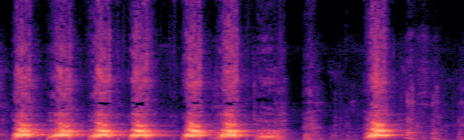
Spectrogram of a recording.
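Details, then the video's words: Guardian Tibetan Mastiff (Bhote Kukur) in Nepal watching over home and farm in the owner's absence, giving six quick deep barks, a pause, then one more bark and soft trailing noises. "घर र फार्ममा मालिक नहुदाको रक्षक || गोठालो भोटे कुकुर || Bhote Kukur || Tibetan Mastiff In Nepal"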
